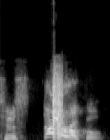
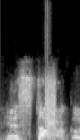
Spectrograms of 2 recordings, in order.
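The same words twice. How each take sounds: First: Hysterical said as his-TER-ical; said right. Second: Historical said as his-TOR-ical in place of hysterical; misused word. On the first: Host reads the word hysterical correctly. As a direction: say hysterical correctly, not historical. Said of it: "The word historical, do you mean historical too?". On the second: Host repeats the guest's mix-up historical. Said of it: "do you mean historical too?". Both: Shown as a demonstration.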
